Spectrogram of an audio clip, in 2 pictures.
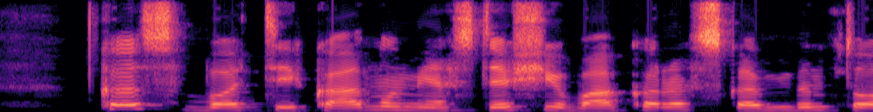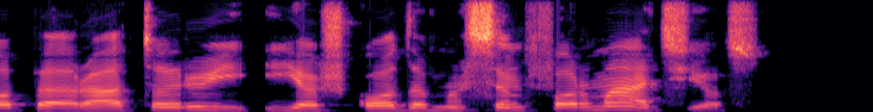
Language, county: Lithuanian, Kaunas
